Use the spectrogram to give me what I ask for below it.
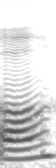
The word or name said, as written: a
